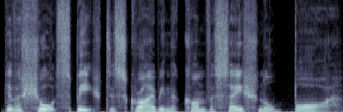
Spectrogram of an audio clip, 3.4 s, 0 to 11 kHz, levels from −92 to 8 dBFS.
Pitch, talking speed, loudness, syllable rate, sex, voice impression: 125 Hz, 140 wpm, -19 LUFS, 4.4 syllables/s, male, masculine, adult-like, slightly powerful, cool, slightly sincere, slightly intense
